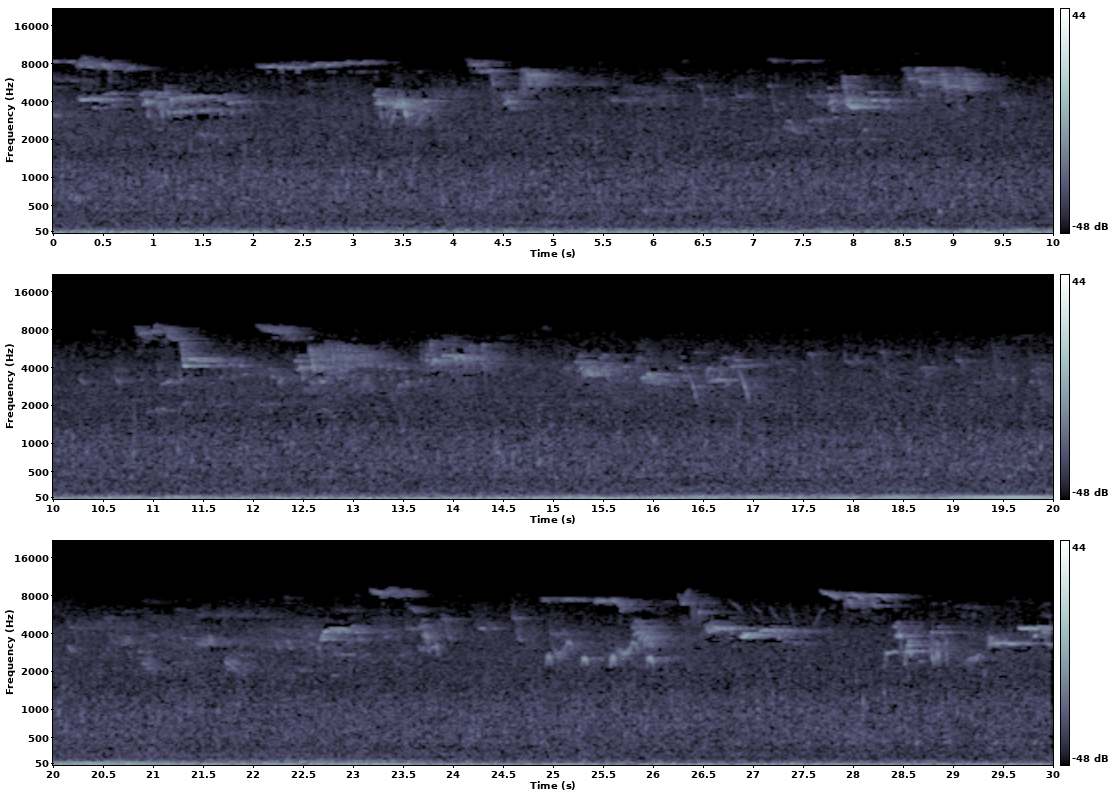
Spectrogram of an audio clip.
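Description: Several small birds chirping and trilling in short high phrases, scattered throughout, over a steady hiss of distant flowing water.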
